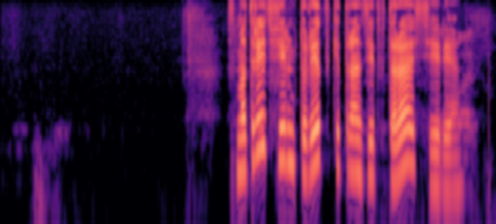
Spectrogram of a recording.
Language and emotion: Russian, neutral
